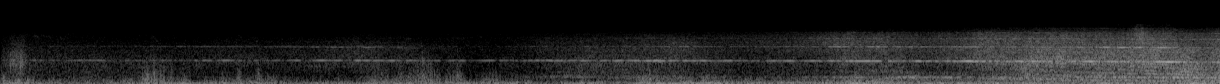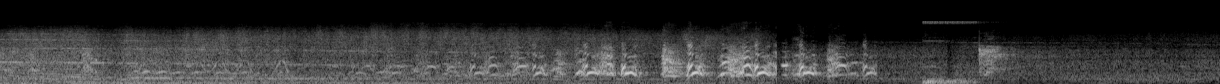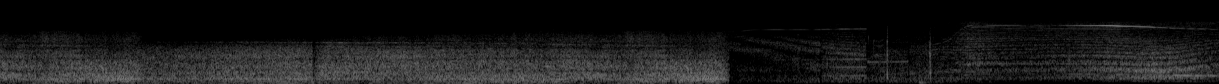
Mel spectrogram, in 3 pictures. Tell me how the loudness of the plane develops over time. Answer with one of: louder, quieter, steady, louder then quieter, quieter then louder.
louder then quieter.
